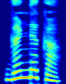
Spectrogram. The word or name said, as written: ಗಂಡಕ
